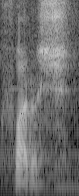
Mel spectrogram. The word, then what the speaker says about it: फर्श: क्या कहेंगे जरा बताना फर्ज मत करना फर्ज मत करना फर्ज मत कहना फर्ज मत कहना सही उच्चारण है फर्श अगला सब्जेक्ट फव्वारा फुहारा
